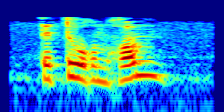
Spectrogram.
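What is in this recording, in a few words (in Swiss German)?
"turmrahm", Alsatian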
